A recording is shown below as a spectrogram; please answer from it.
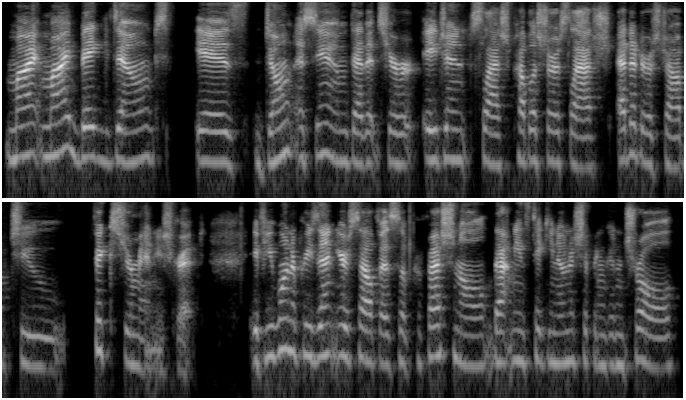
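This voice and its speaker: A woman's voice: mid-range voice, steady tone, a little slow, bright, forceful tone. A woman speaking as a podcast panelist, giving conversational advice to writers.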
